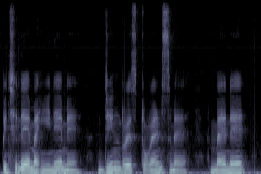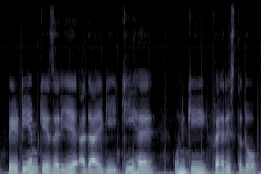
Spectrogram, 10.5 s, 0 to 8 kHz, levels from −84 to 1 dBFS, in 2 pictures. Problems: none marked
